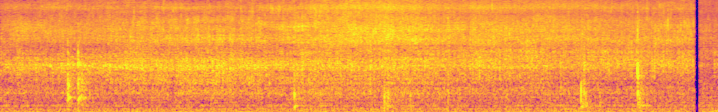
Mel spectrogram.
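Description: Ridge gourd frying with onion and ginger garlic paste gives a loud, dense, continuous sizzle in the pan, with a few light stirring clicks spaced through it and no speech.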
